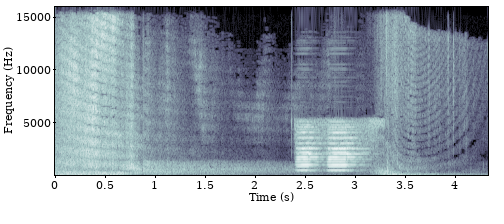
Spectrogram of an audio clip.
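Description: A loud low rumble from an animated intro fades away in the first second. Then a vehicle horn honks twice in two short beeps, followed by a low boom that fades out.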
